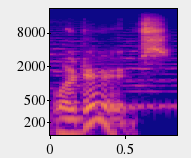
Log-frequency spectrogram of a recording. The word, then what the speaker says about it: hors d'oeuvres: Everything comes out in specific order, starting with hors d'oeuvres. And yes, that is how you pronounce that.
